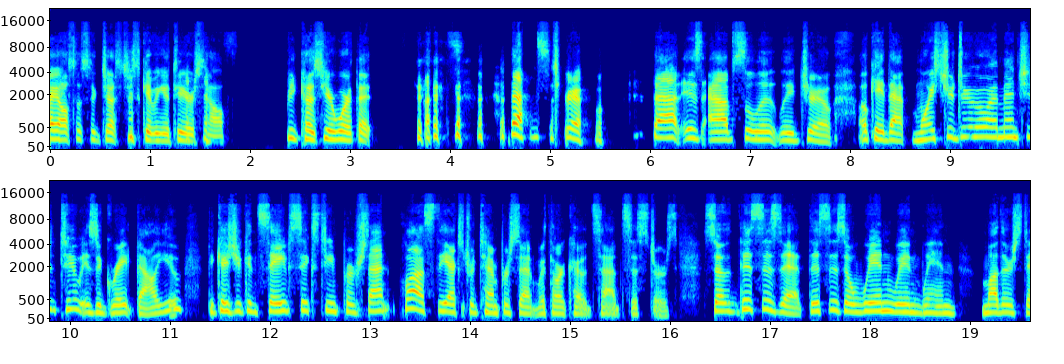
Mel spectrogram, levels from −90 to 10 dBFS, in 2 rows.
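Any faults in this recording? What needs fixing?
A single lost packet was rebuilt from error correction at 18.43 to 18.45 s, the next packet's low-bitrate copy filling 20 ms, so the speech briefly turns rougher and noisier without a gap. Reducing packet loss on the network path, for example with a more stable connection or jitter buffering, would prevent it.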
